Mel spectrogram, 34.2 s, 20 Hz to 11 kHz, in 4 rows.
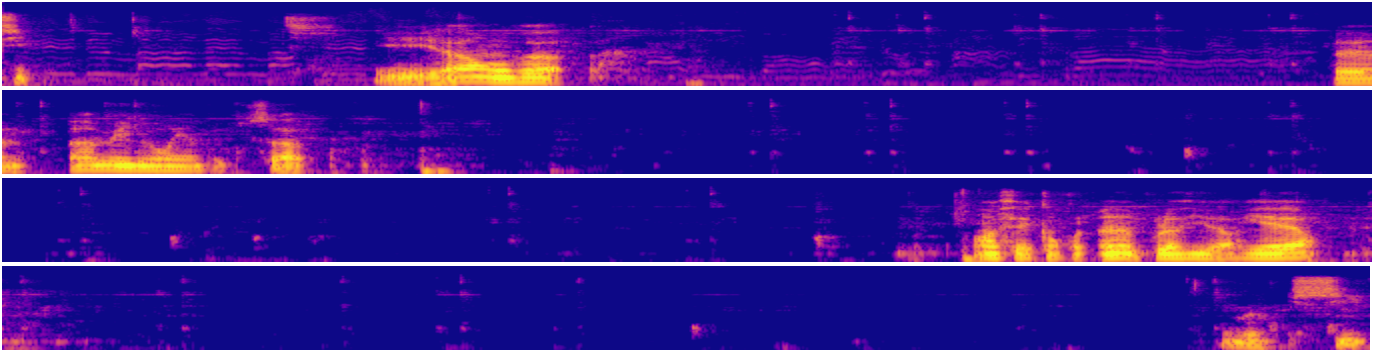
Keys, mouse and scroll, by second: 1.0-2.7 shift+scroll up 2, 2.7-4.2 drag, 4.2 shift+f, 5.6-11.2 drag, 11.2 KP_1, 12.1-13.2 shift+scroll up 5, 13.2-15.7 drag, 15.7-16.5 scroll down 7, 16.5-18.2 drag, 18.2-19.1 scroll down 5, 19.1-19.9 scroll up 2, 19.9 scroll up 1, 20.2-22.3 drag, 22.3-23.1 scroll down 1, 23.1 ctrl+KP_1, 24.1-24.7 scroll up 6, 24.7-25.2 ctrl+scroll down 9, 25.6-30.0 drag, 30.0-30.5 scroll down 2, 30.7-32.0 shift+scroll down 5, 32.0-32.3 ctrl+scroll down 4, 32.3-33.1 scroll up 3, 33.1 click, 33.6-34.2 ctrl+scroll down 9.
